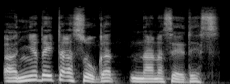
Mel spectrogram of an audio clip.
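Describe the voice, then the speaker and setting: A man playing an uneasy, evasive, irritable husband in a radio drama, with a hesitant, halting delivery. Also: a little high, lively intonation, a little mellow, no echo, clean studio sound, natural voice. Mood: nervous, flustered.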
